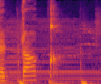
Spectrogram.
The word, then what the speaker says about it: talk: त्याच्या पुढचा शब्द टॉक, स्पेलिंग आहे TALK. एल सायलेंट, उच्चार होतोय टॉक.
